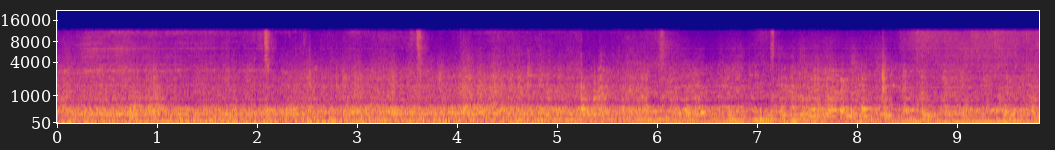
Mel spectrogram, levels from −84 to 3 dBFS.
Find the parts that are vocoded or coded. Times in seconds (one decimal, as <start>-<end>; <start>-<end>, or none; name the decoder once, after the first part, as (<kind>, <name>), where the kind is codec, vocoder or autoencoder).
5.9-9.8 (codec, SNAC)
